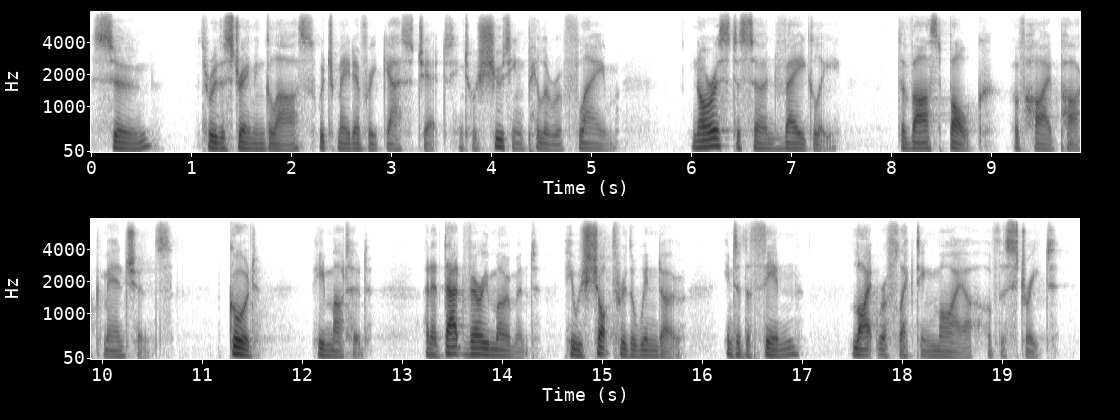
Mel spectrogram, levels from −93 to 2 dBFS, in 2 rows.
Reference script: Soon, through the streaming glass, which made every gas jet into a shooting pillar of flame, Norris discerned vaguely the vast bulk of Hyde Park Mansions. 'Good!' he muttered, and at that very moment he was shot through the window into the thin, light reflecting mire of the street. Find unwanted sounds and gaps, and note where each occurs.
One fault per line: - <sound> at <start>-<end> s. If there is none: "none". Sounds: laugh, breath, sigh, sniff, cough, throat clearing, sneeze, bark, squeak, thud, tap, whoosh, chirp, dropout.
none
